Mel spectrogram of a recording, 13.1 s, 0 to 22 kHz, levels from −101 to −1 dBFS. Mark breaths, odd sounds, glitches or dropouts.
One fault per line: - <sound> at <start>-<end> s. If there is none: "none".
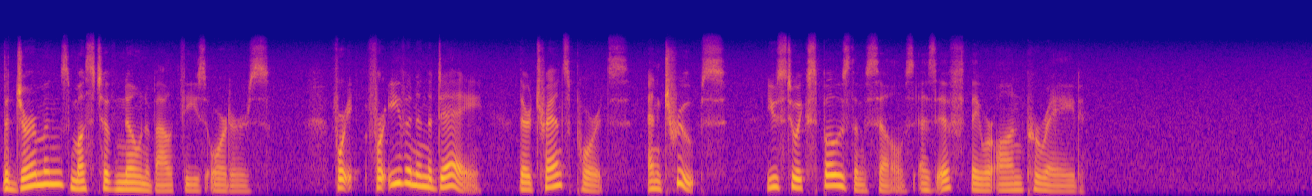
none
